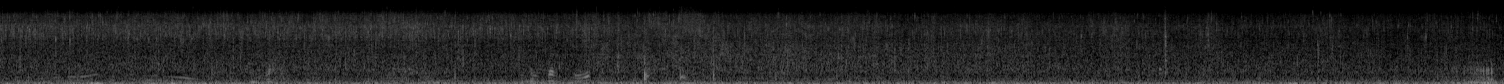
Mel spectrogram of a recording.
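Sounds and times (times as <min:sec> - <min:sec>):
food sizzling in hot oil: 0:00.0 - 0:15.0
oil popping: 0:02.5 - 0:08.8.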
